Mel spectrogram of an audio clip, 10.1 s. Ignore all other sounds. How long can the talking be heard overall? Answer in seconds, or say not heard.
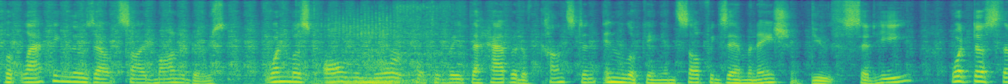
10 s.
